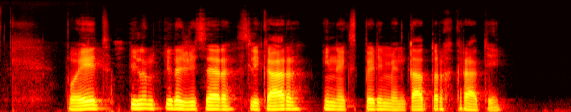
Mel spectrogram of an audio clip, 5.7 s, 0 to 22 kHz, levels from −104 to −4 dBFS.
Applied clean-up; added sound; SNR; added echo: neural mask model DeepFilterNet 3.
